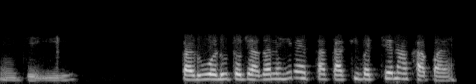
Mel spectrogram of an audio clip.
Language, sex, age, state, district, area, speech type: Hindi, female, 45-60, Uttar Pradesh, Hardoi, rural, conversation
